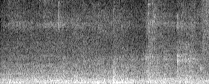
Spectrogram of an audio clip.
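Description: A train's steady rumble and clatter heard inside a railway station hall, with a few faint ticks about halfway through.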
